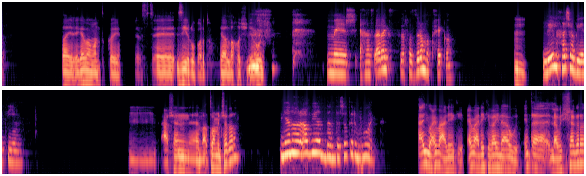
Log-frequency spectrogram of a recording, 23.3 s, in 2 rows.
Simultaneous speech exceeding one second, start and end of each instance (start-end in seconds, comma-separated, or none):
none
